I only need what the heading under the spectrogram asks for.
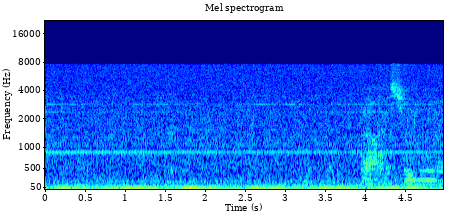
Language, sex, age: Norwegian, male, 36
